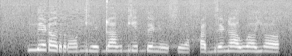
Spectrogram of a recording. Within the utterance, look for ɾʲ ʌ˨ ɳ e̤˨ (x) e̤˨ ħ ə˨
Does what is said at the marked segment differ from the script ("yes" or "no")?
no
